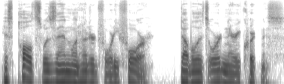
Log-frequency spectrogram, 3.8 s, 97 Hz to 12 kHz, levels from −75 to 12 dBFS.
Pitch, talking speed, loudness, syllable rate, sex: 95 Hz, 190 wpm, -18 LUFS, 6.2 syllables/s, male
